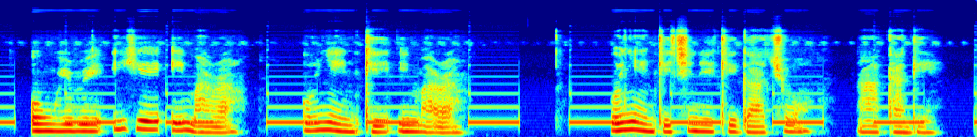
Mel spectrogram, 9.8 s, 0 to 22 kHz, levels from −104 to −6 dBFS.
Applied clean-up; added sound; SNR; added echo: none; Telephone; 8 dB; none.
